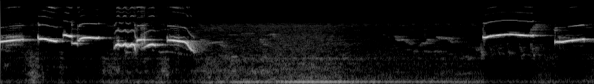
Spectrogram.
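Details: Seychelles magpie-robin giving clear whistled phrases with slurred notes, broken by a few seconds of low rumbling background noise, then long pure whistles resume at the end.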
